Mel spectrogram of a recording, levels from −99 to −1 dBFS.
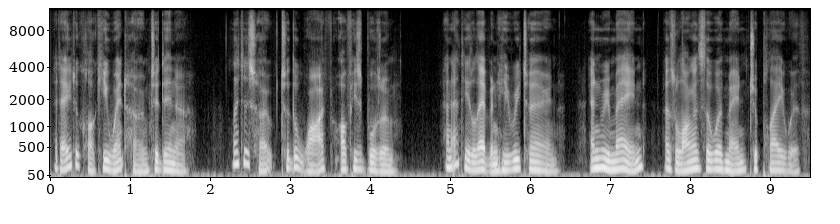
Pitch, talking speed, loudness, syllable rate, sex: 120 Hz, 210 wpm, -17 LUFS, 5.6 syllables/s, male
